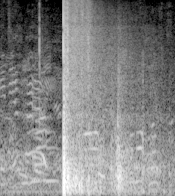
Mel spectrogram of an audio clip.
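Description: At an outdoor kabaddi final, a single loud firecracker bang goes off and echoes, followed by further crackling pops, while a commentator's voice is heard before and around it.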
